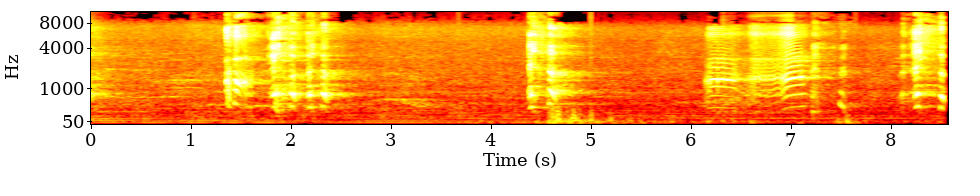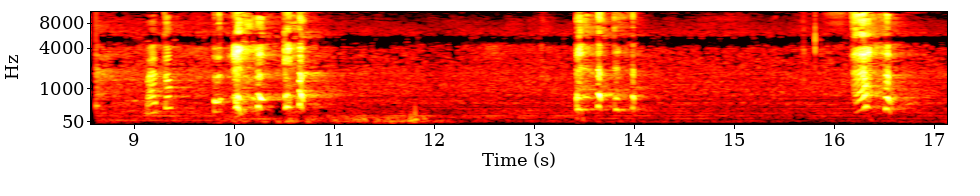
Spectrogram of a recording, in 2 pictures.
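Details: 7-month-old baby imitating a cough on request: several short, breathy, deliberate cough-like bursts mixed with babbling and giggles; voluntary fake cough.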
